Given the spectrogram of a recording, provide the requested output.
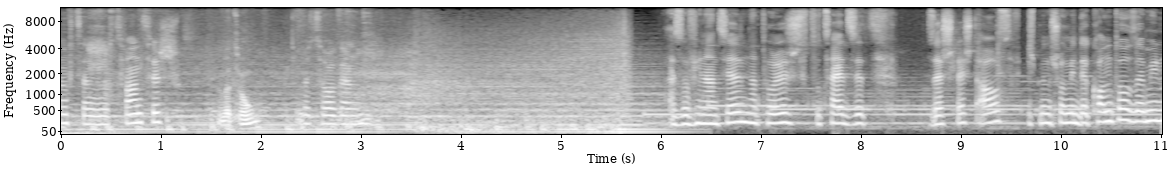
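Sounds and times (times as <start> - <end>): sustained low music notes: 0.0 - 7.4
rushing noise: 2.4 - 6.1.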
